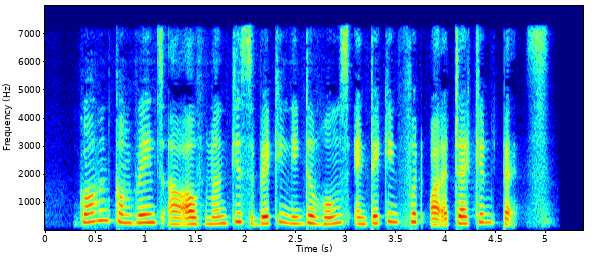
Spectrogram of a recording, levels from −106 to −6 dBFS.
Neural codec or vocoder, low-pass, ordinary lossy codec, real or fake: codec, 16 kHz, 0.5 kbps, FunCodec, trained on LibriTTS, 25 frames a second; 7.2 kHz; MP3, 64 kbps; fake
